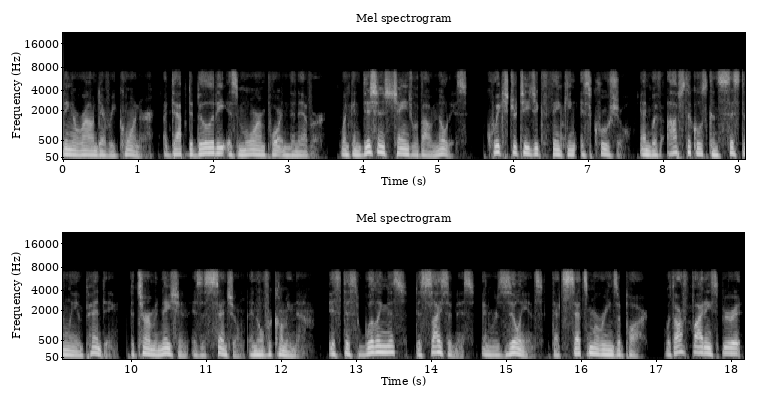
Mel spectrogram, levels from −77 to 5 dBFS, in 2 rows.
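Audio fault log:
No fault to log.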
